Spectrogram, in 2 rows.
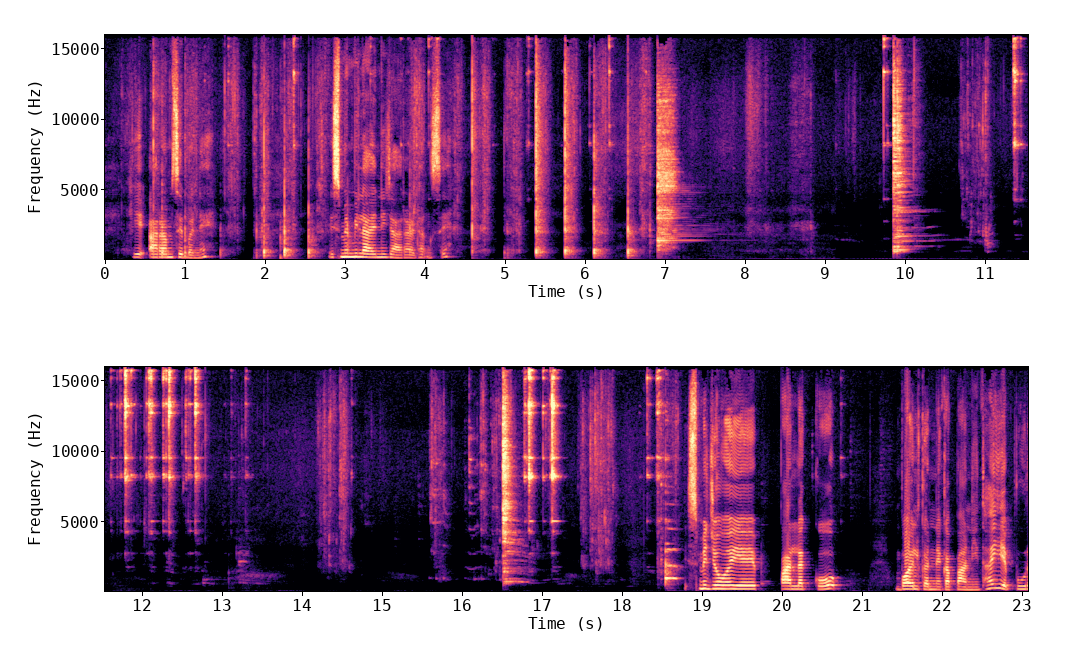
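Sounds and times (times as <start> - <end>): steel vessel ringing clink: 6.9 - 7.6, 9.7 - 10.7, 16.1 - 17.3
liquid pouring and splashing: 10.7 - 11.4, 14.2 - 14.9, 15.6 - 18.5.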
